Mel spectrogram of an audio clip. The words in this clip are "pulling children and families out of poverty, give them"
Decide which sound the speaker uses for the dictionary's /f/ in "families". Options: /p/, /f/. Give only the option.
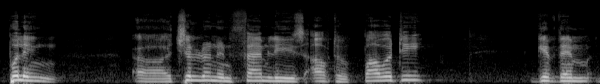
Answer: /f/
